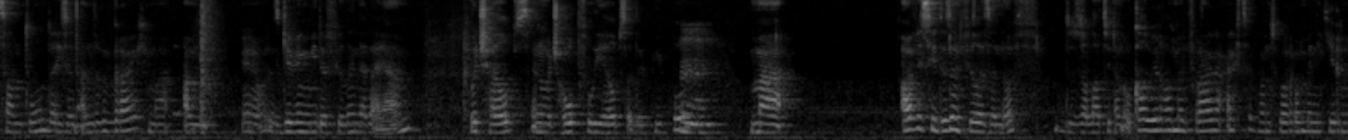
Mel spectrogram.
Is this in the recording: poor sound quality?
yes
